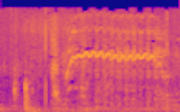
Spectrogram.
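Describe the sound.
A horse named Silver neighs in a corral: after a few short knocks, one long, high whinny wavers steadily for over a second before fading.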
